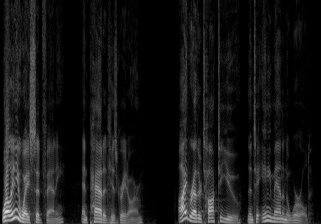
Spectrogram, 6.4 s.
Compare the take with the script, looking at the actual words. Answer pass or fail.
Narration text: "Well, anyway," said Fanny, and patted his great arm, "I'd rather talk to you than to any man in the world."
pass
